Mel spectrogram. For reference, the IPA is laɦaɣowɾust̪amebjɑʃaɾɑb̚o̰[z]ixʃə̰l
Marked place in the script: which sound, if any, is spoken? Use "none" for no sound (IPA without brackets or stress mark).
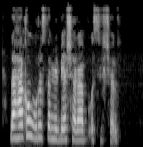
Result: s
